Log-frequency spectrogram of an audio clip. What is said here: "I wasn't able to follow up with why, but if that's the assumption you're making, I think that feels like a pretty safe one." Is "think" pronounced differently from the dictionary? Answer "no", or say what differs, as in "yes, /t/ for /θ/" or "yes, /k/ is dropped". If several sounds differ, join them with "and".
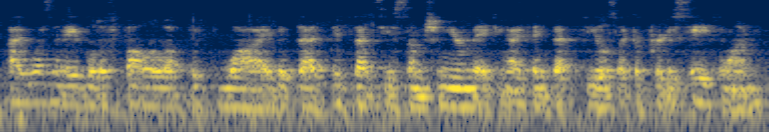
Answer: no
